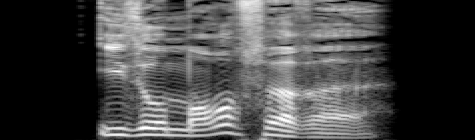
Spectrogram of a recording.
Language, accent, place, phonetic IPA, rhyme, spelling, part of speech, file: German, Germany, Berlin, [ˌizoˈmɔʁfəʁə], -ɔʁfəʁə, isomorphere, adjective, De-isomorphere.ogg
- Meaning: inflection of isomorph: 1. strong/mixed nominative/accusative feminine singular comparative degree 2. strong nominative/accusative plural comparative degree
